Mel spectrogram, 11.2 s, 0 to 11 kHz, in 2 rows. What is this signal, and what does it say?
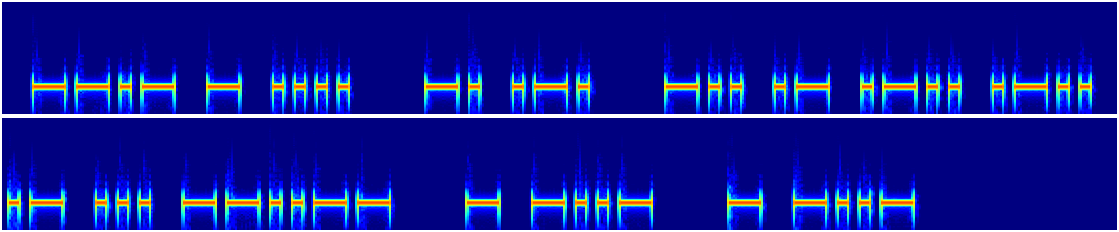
Morse code, heard as a keyed tone, about 22 wpm, 700 Hz. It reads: QTH NR DALLAS, TX TX
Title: Practice QSO - Exchange 1 - Beginning - 22wpm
